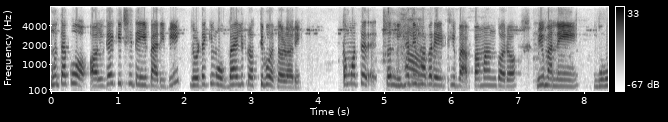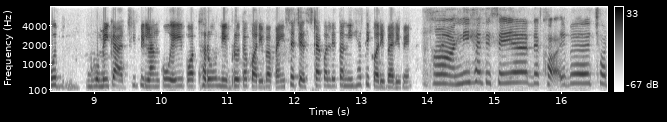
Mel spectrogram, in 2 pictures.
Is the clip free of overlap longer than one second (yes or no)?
yes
